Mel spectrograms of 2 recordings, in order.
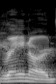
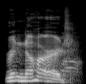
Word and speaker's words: Renard: your character name renard i've been saying like reynard sorry renard and dark sunder go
